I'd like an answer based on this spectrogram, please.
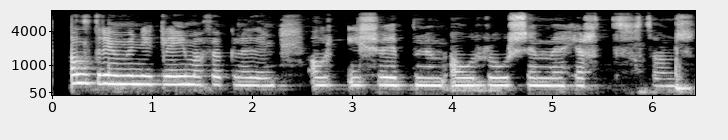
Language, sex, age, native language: Icelandic, female, 11, Icelandic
